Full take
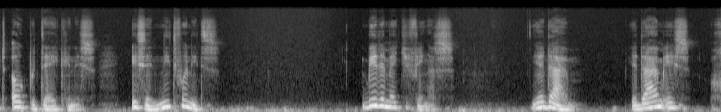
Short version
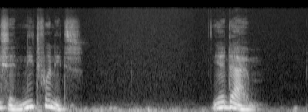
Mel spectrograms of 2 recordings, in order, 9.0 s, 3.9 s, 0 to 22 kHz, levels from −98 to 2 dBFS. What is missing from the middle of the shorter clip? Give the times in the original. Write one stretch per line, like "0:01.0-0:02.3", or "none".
0:04.2-0:06.5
